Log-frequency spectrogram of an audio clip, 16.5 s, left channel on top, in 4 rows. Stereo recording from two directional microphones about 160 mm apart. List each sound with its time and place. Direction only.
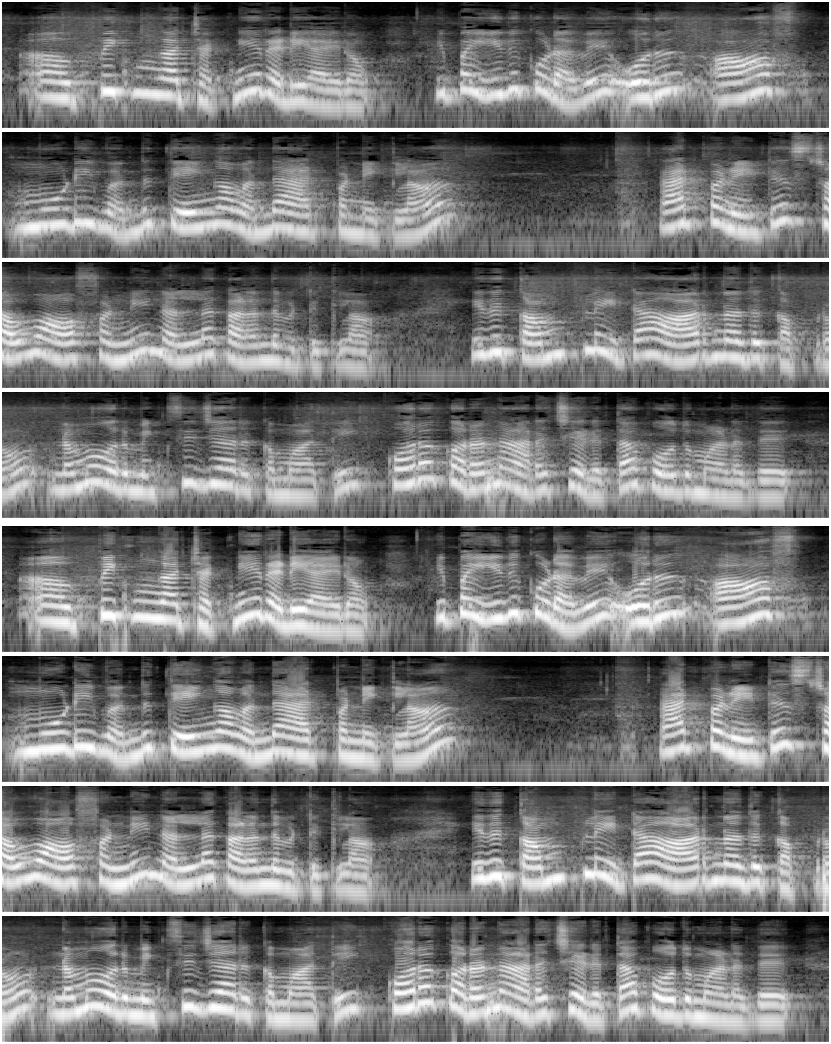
0.1 s speech: 30° right (ahead or behind)
7.3 s speech: 25° right (ahead or behind)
